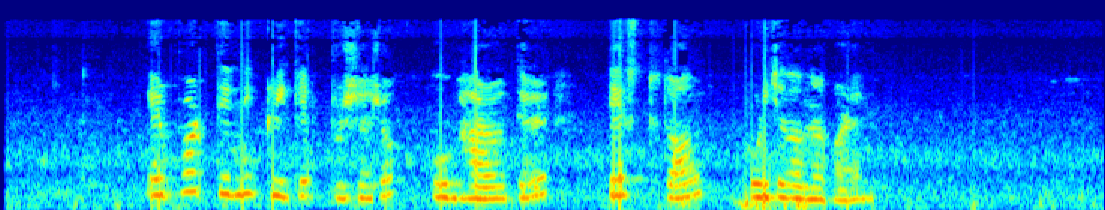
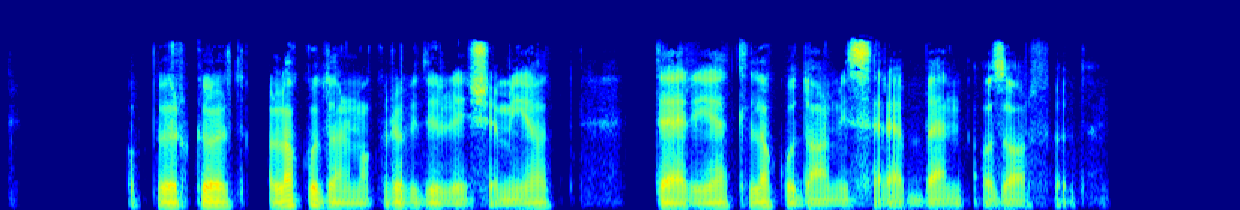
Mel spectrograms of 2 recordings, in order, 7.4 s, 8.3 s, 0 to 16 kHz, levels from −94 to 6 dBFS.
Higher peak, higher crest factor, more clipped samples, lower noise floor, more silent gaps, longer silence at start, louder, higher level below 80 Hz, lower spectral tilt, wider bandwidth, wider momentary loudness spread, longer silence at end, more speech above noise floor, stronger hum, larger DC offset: first, -6 dBFS vs -12 dBFS; second, 18 dB vs 24 dB; neither; second, -49 dBFS vs under -90 dBFS; second, none vs 0.97-1.01 s, 1.68-1.76 s, 3.74-3.79 s, 4.17-4.37 s; second, 0.5 s vs 0.85 s; first, -24 LUFS vs -32 LUFS; first, -46 dBFS vs -54 dBFS; first, -6.5 dB/octave vs -3 dB/octave; first, 11.5 kHz vs 8.4 kHz; second, 10 LU vs 14 LU; second, 0.85 s vs 1.2 s; second, 26 dB vs over 57 dB; neither; neither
